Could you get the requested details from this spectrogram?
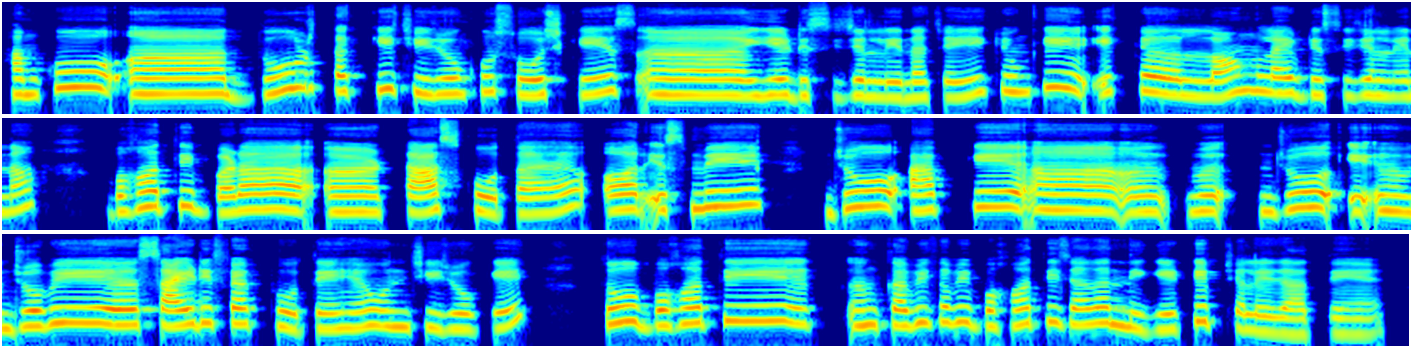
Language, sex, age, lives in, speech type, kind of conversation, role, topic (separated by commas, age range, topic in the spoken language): Hindi, female, 30-34, India, conversation, podcast, guest, Kya tumhe kabhi kisi bade faisle ka pachhtaava hua hai, aur tumne usse kaise sambhala?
